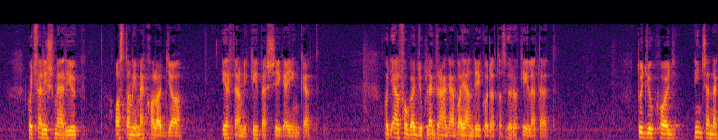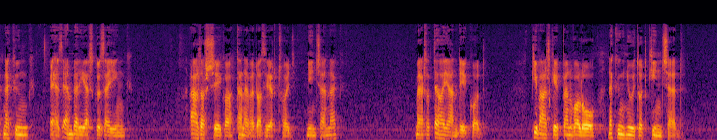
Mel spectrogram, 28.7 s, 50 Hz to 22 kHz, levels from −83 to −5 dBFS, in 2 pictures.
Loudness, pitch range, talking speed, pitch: -19 LUFS, 95-115 Hz, 75 wpm, 100 Hz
